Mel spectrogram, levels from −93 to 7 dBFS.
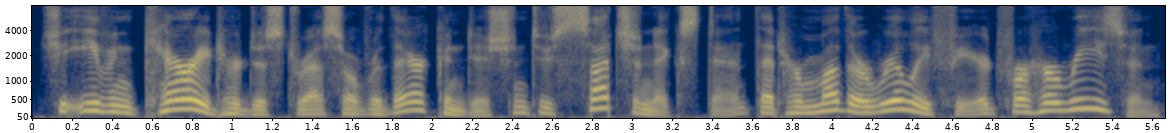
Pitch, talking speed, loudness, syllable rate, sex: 155 Hz, 210 wpm, -20 LUFS, 5.6 syllables/s, male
